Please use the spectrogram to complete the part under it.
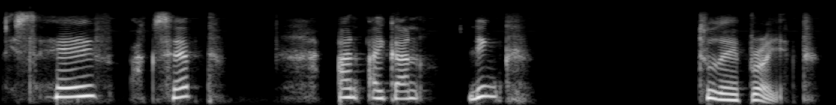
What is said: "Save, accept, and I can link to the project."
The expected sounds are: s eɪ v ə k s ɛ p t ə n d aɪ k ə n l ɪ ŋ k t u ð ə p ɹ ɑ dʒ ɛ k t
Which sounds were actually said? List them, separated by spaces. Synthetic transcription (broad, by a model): s eɪ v ə k s ɛ p t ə n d aɪ k ə n l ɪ ŋ k t u ð ə p ɹ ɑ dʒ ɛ k t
